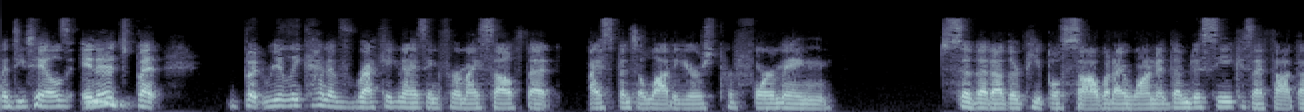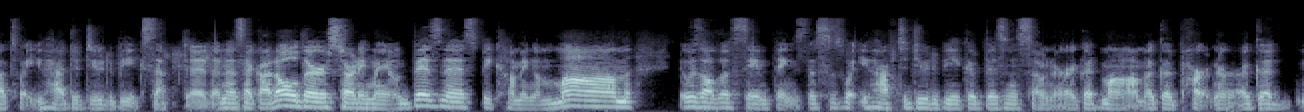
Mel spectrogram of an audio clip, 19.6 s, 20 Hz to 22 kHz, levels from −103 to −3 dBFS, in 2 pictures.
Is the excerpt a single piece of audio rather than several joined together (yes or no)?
yes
